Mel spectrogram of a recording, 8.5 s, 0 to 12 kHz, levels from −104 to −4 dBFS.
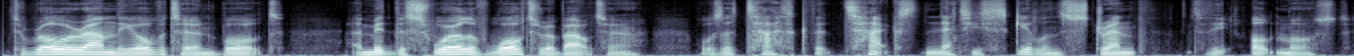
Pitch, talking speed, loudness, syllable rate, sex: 120 Hz, 175 wpm, -18 LUFS, 4.8 syllables/s, male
